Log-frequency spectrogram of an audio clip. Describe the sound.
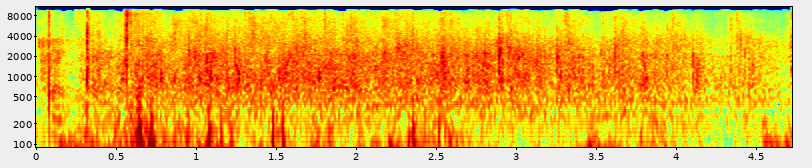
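Audience applause welcoming a speaker to a Christian talk: steady, dense clapping from many hands, loud and sustained throughout with no pauses.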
